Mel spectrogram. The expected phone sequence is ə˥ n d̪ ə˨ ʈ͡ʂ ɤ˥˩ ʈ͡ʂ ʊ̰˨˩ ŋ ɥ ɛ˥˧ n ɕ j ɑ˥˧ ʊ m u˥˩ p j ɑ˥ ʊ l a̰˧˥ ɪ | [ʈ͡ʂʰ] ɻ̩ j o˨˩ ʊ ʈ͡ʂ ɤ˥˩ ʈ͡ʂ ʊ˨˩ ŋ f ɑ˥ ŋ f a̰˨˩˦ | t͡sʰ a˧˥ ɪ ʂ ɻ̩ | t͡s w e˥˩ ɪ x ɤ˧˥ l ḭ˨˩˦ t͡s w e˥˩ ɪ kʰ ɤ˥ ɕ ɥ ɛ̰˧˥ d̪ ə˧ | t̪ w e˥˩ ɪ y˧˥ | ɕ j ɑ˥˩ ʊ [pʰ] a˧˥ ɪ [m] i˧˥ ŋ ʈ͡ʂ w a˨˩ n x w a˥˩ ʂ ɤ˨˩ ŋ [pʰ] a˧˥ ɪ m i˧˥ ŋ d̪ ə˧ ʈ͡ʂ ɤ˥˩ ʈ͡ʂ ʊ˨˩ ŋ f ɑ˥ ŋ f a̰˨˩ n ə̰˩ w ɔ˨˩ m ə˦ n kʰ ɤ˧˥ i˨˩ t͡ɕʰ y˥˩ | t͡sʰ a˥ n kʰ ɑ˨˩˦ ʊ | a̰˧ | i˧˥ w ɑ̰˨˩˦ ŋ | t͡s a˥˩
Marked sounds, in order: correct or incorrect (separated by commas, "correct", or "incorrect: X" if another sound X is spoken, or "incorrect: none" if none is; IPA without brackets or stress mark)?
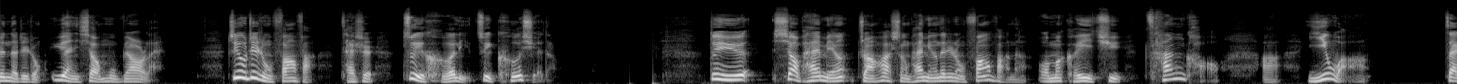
incorrect: ʈ͡ʂ, correct, correct, correct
